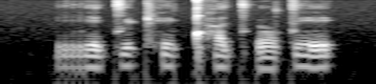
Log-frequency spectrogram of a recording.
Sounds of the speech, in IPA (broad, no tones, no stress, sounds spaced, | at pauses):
rʲ ɛ tʲ e ʈʰ e ǃʰ a tʲ ʔ ɔ t e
